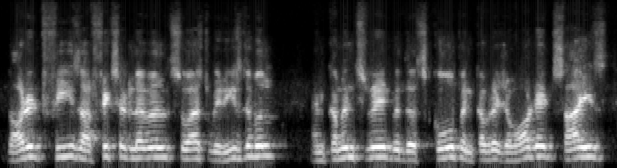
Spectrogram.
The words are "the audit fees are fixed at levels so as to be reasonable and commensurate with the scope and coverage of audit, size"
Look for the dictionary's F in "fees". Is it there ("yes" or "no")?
yes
